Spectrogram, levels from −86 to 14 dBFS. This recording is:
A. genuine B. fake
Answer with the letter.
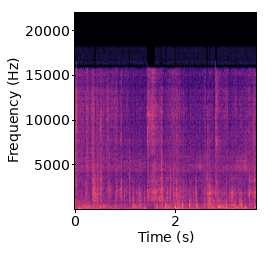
B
